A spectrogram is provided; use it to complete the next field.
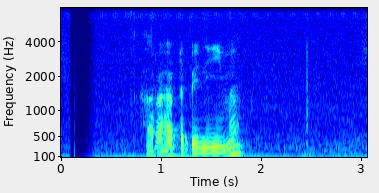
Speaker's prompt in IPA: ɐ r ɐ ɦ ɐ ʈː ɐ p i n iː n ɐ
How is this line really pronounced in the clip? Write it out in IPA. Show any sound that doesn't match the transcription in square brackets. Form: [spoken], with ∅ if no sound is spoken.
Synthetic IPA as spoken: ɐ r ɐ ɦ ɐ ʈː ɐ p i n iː [m] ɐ

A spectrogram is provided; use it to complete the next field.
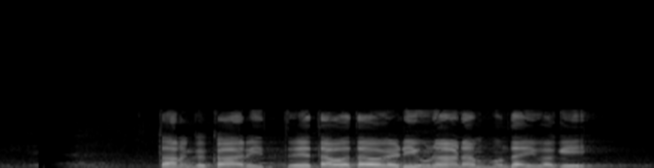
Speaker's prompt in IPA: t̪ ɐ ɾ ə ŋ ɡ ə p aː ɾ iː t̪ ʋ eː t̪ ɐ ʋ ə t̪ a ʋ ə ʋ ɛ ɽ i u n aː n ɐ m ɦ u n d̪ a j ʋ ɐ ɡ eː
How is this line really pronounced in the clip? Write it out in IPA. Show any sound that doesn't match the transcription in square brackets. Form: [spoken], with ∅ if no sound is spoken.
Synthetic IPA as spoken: t̪ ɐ ɾ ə ŋ ɡ ə [k] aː ɾ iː t̪ ʋ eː t̪ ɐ ʋ ə t̪ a ʋ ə ʋ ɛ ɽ i u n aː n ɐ m ɦ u n d̪ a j ʋ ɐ ɡ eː

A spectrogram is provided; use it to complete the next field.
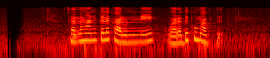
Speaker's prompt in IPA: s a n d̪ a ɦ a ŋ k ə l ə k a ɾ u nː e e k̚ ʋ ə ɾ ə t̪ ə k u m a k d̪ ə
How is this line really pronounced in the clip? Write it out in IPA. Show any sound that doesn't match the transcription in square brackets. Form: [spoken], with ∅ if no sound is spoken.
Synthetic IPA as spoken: s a n d̪ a ɦ a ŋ k ə l ə k a ɾ u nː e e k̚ ʋ [a] ɾ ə [d̪] ə k u m a k d̪ ə

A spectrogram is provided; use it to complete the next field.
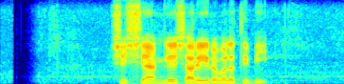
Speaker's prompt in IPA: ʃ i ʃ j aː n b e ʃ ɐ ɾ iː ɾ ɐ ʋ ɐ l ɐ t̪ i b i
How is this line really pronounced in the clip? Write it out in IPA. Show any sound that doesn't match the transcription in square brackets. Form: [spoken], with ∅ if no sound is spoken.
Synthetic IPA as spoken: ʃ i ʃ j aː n [ɡ] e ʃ ɐ ɾ iː ɾ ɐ ʋ ɐ l ɐ t̪ i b i

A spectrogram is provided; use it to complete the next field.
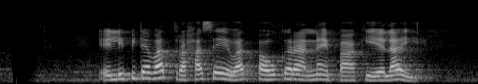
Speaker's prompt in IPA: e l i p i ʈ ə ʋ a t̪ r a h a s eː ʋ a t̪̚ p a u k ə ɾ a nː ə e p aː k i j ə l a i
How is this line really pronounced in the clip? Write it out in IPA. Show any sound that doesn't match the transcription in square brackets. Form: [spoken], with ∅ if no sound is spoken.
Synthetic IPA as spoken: e l i p i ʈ ə ʋ a t̪ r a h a s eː ʋ a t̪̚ p a u k ə ɾ a nː ə e p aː k i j ə l a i

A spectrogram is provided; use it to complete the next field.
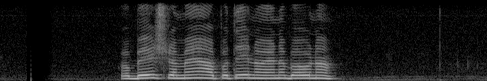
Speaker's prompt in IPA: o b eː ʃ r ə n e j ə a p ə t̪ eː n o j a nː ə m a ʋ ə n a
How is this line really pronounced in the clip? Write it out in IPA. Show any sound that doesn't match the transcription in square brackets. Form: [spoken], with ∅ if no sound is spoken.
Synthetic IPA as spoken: o b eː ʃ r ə [m] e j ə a p ə t̪ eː n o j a [n] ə [b] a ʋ ə n a

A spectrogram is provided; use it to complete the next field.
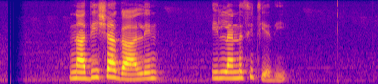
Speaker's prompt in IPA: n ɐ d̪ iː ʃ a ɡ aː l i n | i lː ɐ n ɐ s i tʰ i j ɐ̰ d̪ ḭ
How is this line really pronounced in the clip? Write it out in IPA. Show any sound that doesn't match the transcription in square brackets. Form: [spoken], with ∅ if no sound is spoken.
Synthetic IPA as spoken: n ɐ d̪ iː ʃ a ɡ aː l i n | i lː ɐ n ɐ s i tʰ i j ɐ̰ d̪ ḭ

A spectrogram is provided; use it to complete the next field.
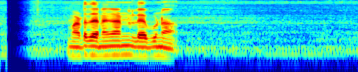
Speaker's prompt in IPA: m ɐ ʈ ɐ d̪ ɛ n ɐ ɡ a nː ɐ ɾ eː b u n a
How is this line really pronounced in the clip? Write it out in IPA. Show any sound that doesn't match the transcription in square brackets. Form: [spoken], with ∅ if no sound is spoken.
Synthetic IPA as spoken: m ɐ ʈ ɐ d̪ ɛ n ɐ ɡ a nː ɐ [l] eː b u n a

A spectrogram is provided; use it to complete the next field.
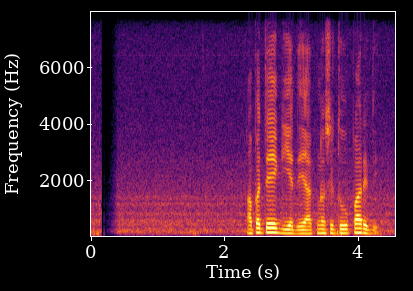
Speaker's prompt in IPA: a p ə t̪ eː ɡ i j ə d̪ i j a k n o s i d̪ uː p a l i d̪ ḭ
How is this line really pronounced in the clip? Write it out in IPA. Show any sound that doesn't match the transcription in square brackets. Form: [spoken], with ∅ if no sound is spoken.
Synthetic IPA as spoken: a p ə t̪ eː ɡ i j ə d̪ [e] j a k n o s i [t̪] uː p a [ɾ] i d̪ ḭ

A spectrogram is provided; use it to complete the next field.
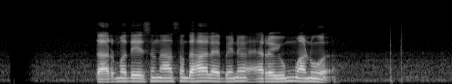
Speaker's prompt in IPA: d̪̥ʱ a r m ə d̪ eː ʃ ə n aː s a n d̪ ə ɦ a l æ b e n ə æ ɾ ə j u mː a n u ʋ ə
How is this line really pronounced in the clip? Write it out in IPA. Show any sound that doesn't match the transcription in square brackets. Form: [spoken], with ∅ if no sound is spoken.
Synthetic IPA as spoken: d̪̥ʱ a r m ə d̪ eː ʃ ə n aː s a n d̪ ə ɦ a l æ b e n ə æ ɾ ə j u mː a n u ʋ ə

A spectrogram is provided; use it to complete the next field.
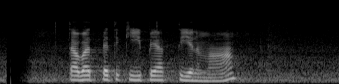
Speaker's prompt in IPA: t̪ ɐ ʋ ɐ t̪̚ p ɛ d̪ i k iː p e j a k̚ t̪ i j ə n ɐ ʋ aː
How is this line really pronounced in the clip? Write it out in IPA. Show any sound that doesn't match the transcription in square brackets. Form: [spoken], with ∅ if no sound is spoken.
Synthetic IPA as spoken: t̪ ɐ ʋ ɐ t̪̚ p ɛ [t̪] i k iː p e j a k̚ t̪ i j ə n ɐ ʋ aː

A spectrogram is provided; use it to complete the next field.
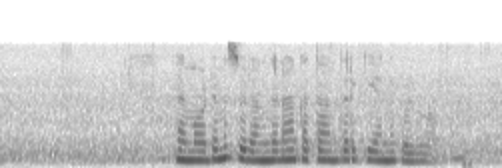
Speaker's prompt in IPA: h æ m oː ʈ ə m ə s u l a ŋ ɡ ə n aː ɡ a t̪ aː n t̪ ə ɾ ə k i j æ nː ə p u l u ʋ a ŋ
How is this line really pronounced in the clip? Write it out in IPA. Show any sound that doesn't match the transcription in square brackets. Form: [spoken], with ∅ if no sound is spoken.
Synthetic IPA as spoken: h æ m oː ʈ ə m ə s u [ɾ] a ŋ ɡ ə n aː [k] a t̪ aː n t̪ ə ɾ ə k i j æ nː ə p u l u ʋ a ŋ

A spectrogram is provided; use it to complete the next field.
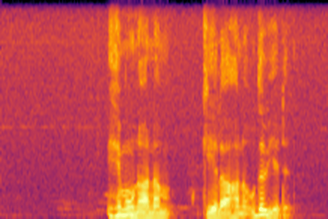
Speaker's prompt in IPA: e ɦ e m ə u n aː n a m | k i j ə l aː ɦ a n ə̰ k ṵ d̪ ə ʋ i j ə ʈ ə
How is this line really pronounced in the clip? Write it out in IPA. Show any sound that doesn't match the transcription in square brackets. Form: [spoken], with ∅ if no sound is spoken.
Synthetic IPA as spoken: e ɦ e m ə u n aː n a m | k i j ə l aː ɦ a n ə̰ [ʔ] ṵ d̪ ə ʋ i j ə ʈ ə

